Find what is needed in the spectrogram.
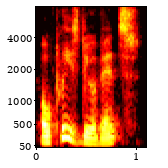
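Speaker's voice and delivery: ordinary talk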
